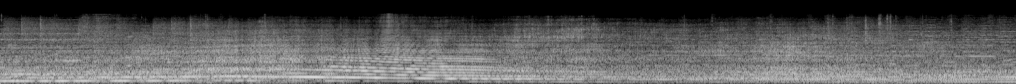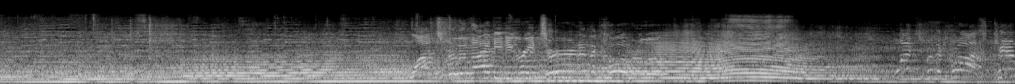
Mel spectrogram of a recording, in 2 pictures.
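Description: Propeller aerobatic planes flying in formation overhead, their engines droning steadily, mixed with music and a singing voice from the public-address system; the sound drops a little near the end.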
